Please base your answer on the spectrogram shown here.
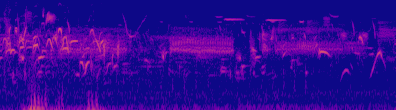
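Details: Bobolink, a blackbird family member, heard through background noise: jumbled bubbling notes and a sustained buzzy stretch, with low thumps near the start.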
